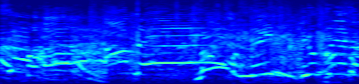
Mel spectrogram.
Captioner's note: audience applauds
